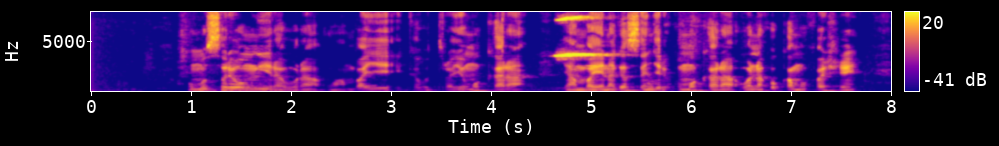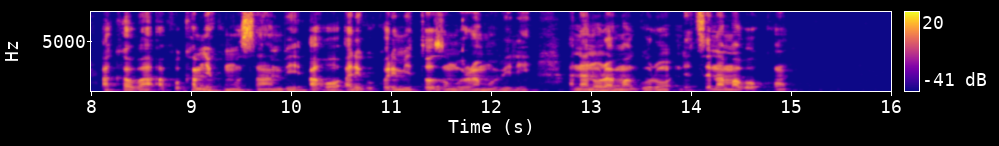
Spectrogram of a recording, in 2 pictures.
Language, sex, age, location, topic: Kinyarwanda, male, 25-35, Huye, health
